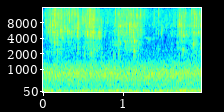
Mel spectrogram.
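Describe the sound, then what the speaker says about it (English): Water poured from a can at the base of a tomato plant in a greenhouse, a soft steady trickle and patter running continuously and fairly faint. "I want to water the tomato plant, I don't want to water the fruits, so I'll go down to the base and just put a few there"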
